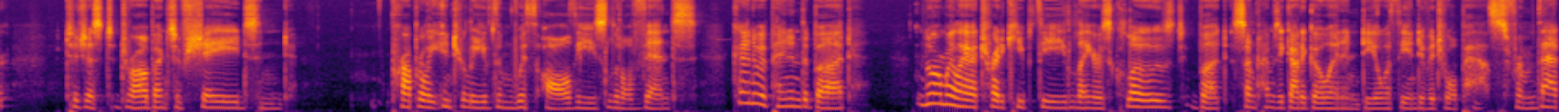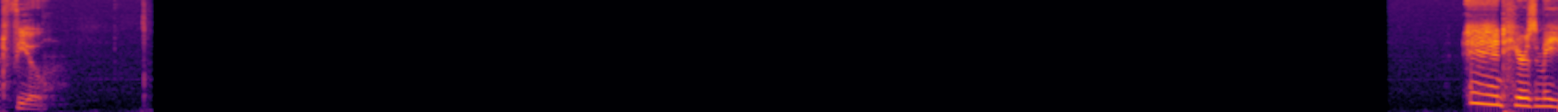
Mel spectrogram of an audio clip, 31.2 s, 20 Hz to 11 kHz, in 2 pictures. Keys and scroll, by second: 0.5 super+z, 3.9 super+z, 6.8 d, 9.6 Tab, 10.3 Tab, 11.2 f, 15.2 n, 15.9 super+z, 16.7 a, 17.7 n, 19.1-20.8 typing, 22.3 super+z, 24.3 super+z, 25.8 d, 26.0 super+space, 26.3 super+a, 27.0 shift+f, 27.5 a, 27.8 super+1, 27.9 a, 28.5 shift+super+Tab, 28.7 f, 29.1 super+0, 29.4 Tab, 30.8 alt+shift+super+r.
